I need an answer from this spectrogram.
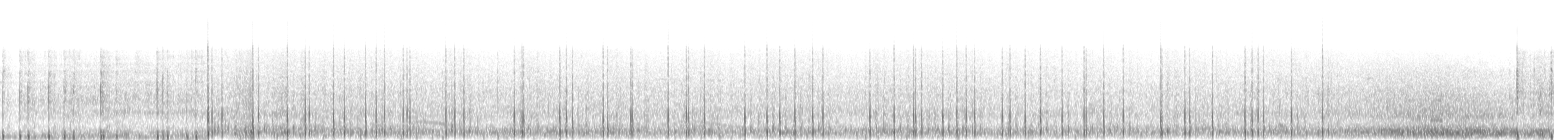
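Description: Fireworks finale: a dense, rapid barrage of aerial shell bursts and crackling reports, many overlapping, growing a little louder near the end.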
